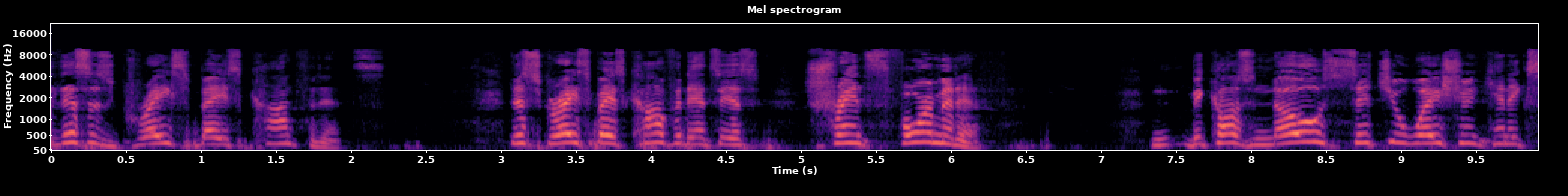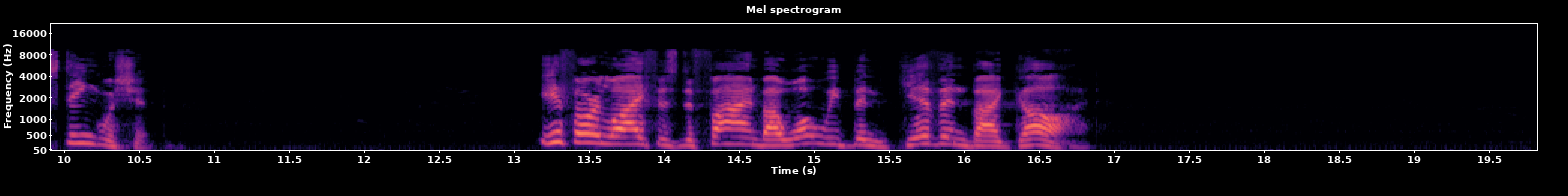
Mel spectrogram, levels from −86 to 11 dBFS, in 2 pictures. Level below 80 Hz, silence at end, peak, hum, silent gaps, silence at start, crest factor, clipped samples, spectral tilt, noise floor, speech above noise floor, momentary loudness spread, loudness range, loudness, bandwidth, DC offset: -74 dBFS; 3.1 s; -6 dBFS; none; none; 0 s; 20 dB; under 0.1%; -4 dB/octave; -74 dBFS; 50 dB; 15 LU; 8 LU; -24 LUFS; 9.6 kHz; under 0.1%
